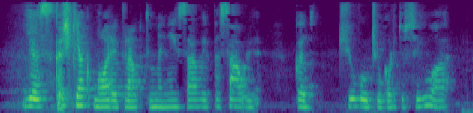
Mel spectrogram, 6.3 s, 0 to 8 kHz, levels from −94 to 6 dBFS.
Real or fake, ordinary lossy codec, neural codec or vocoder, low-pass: fake; MP3, 32 kbps; codec, 32 kHz, 1.9 kbps, SNAC; 7.2 kHz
